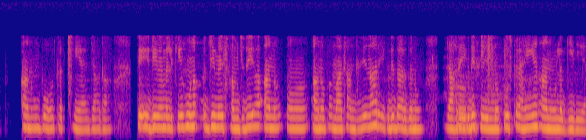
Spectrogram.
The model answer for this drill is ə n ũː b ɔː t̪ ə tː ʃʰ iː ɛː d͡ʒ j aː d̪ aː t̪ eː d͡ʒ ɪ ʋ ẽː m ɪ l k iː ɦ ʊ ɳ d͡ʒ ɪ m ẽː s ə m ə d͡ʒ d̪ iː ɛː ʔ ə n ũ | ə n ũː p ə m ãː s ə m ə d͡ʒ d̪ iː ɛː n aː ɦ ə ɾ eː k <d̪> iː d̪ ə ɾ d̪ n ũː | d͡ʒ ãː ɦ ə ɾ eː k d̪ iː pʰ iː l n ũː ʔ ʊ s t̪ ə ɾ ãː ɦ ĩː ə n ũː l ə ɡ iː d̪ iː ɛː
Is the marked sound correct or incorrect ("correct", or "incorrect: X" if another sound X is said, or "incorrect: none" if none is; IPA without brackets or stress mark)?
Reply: correct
